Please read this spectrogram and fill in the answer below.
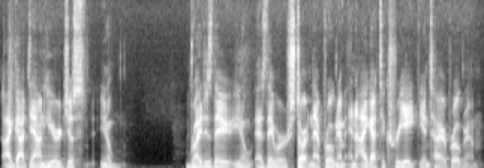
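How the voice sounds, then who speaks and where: Male, 50s, medium pitch. Interview guest spinning anecdotes informally, voicing both sides of remembered exchanges. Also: a little fast. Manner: animated retelling with quoted dialogue. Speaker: podcast guest, former sports mascot performer. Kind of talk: casual storytelling in an interview.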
